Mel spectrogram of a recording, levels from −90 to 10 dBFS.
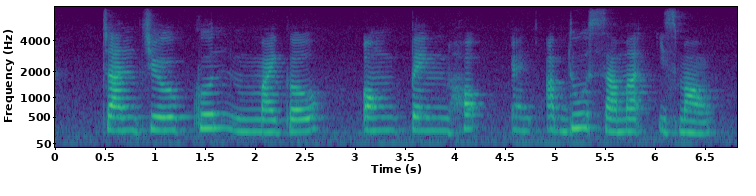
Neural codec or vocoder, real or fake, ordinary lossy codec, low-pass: none; real; none; none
